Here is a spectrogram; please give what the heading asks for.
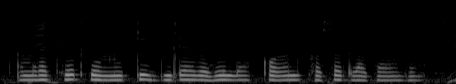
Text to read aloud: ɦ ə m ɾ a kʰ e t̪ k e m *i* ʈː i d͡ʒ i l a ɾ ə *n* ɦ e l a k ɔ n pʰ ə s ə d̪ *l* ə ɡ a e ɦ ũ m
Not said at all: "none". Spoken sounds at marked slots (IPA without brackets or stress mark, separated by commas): i, none, l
